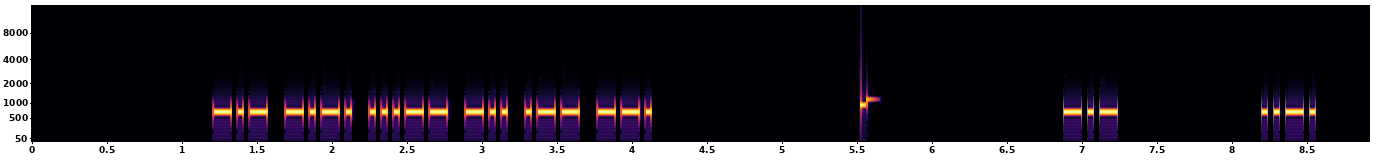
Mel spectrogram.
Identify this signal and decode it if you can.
Morse code, heard as a keyed tone, about 30 wpm, spaced as for 21 wpm, 700 Hz. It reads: KC3DWG KF
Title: USA Call Signs - 8x Character Spacing - 30wpm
